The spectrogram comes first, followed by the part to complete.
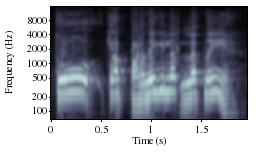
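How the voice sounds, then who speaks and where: A man leading a live motivational session for students, animated and playful, often asking the audience questions. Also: very high voice, moderate pace. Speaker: motivational speaker.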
